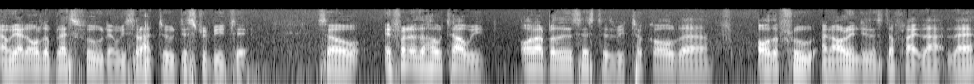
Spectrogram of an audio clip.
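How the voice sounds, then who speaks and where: A plain, everyday voice from a man at medium pitch, fairly quick in pace, with fairly even intonation. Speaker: audience member. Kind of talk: anecdote.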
